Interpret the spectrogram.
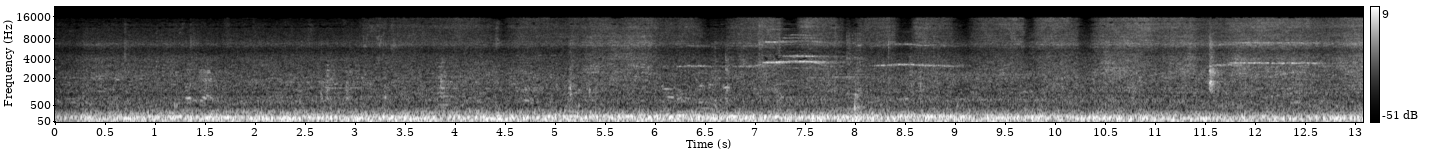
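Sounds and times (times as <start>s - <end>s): street traffic: 0.0s - 13.0s
faint high whistles: 6.1s - 9.1s, 11.6s - 12.9s.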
